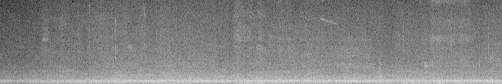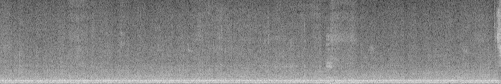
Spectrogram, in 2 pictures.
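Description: A honeybee colony buzzing during a spring hive inspection produces a dense, steady hum of many bees, loud and close throughout, with a few faint handling knocks and no talk.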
